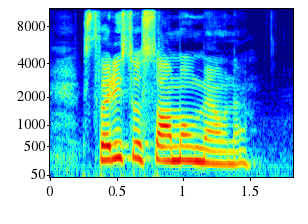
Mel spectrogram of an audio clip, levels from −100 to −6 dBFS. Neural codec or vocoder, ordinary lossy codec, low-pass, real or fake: none; none; none; real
